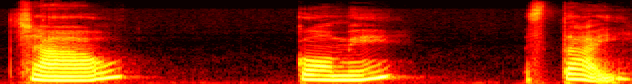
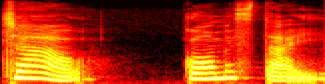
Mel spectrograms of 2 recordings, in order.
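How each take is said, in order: First: "Ciao", "come", "stai?" each set apart by long pauses; slow dictation pace, one word at a time. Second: Said in the usual way. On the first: Shown as a demonstration. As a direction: split "Ciao, come stai?" into separate, carefully spoken words. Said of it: "teacher repeats word by word". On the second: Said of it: "teacher models phrase".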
